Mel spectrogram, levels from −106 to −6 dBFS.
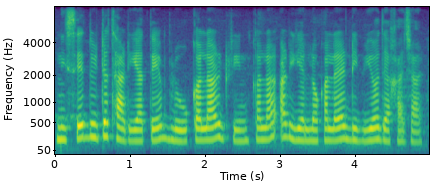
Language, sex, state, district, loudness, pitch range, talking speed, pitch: Bengali, female, Assam, Hailakandi, -19 LUFS, 185-210 Hz, 170 wpm, 195 Hz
